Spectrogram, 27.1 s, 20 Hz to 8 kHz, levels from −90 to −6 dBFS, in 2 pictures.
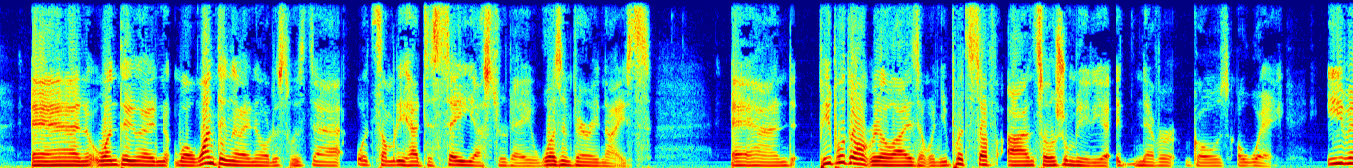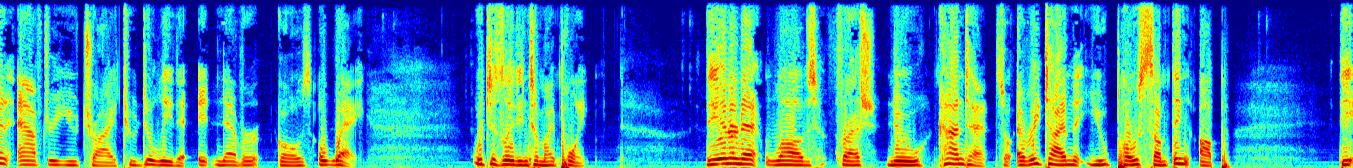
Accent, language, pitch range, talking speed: American, English, 165-200 Hz, 155 wpm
